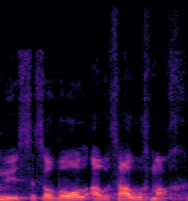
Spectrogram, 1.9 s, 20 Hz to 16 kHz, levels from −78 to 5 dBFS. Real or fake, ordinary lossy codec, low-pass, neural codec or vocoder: real; Opus, 24 kbps; 14.4 kHz; none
